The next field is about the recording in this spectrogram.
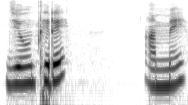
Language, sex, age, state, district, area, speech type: Odia, female, 18-30, Odisha, Kendrapara, urban, spontaneous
